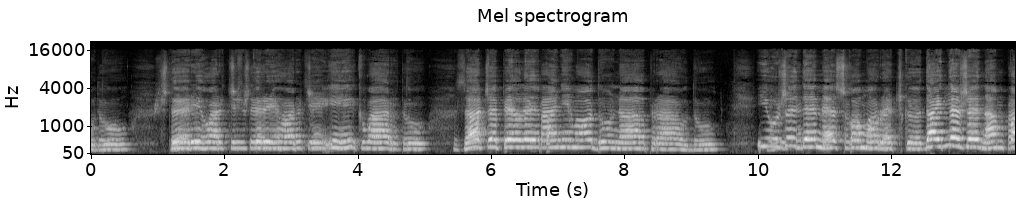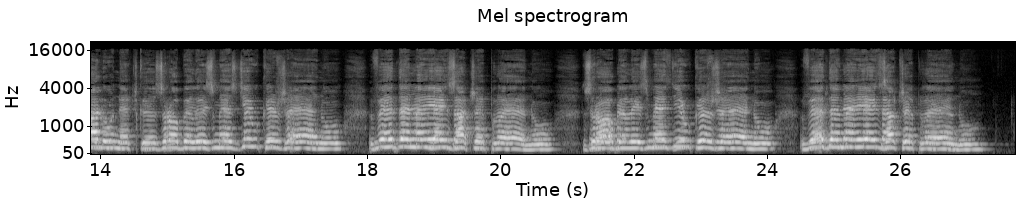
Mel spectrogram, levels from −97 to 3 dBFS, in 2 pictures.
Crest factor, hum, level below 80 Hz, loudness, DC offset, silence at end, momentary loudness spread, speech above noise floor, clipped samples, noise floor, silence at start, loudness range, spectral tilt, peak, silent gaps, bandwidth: 18 dB; none; -72 dBFS; -19 LUFS; under 0.1%; 0.45 s; 10 LU; 28 dB; under 0.1%; -46 dBFS; 0 s; 5 LU; -5.5 dB/octave; 0 dBFS; none; 17 kHz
